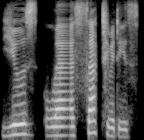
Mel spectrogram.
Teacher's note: Useless ki ending s sound hai, so isko next sound mein link kar diya jayega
